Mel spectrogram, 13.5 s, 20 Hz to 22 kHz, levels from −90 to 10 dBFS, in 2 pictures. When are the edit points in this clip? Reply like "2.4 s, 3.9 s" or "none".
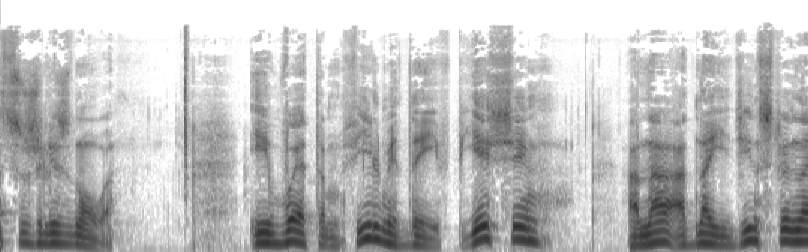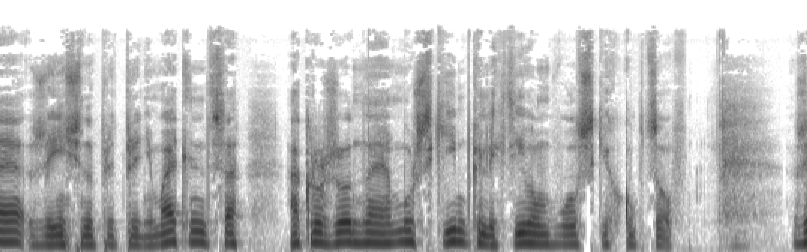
none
